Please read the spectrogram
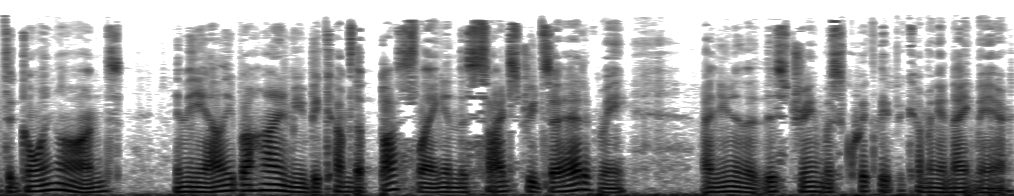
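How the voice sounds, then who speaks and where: Noticeable background noise sits behind a man who talks at a fairly quick pace with ordinary pitch variation and very even loudness. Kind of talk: horror story reading. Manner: calm, inviting.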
